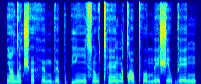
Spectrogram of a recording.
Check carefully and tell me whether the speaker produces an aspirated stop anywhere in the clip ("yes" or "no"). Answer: yes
